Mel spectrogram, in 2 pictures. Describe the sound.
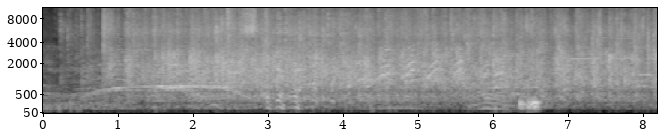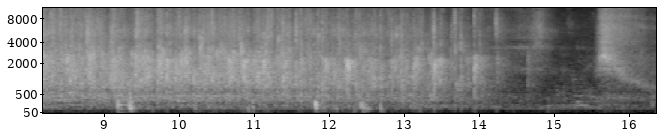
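An audience bursts into sustained applause, dense steady clapping with scattered voices and cheers mixed in, holding strong for about fourteen seconds before thinning out and fading.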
